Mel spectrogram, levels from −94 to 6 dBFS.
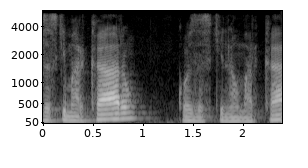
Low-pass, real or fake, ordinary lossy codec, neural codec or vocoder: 5.4 kHz; fake; none; vocoder, 44.1 kHz, 128 mel bands every 512 samples, BigVGAN v2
